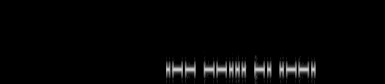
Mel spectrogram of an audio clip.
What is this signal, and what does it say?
Morse code, heard as a keyed tone, about 34 wpm, 700 Hz. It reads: W7NP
